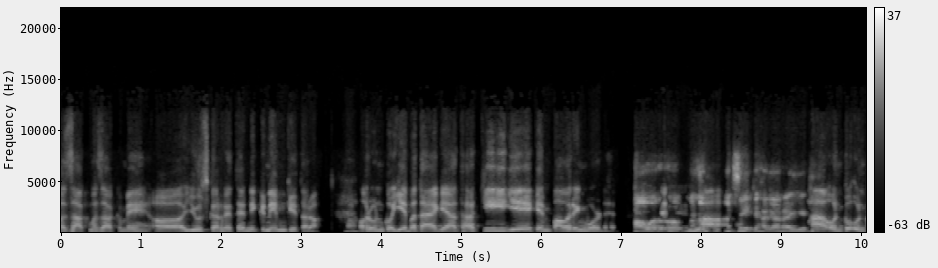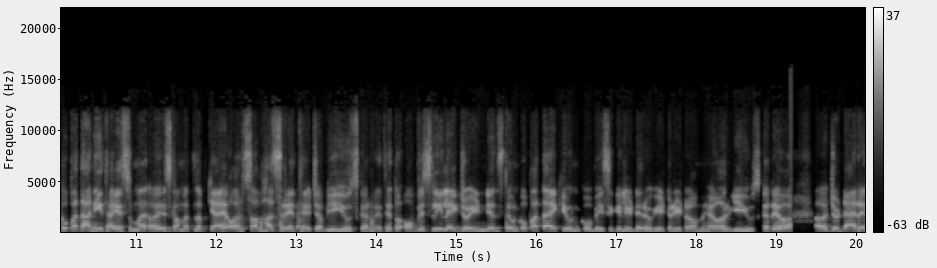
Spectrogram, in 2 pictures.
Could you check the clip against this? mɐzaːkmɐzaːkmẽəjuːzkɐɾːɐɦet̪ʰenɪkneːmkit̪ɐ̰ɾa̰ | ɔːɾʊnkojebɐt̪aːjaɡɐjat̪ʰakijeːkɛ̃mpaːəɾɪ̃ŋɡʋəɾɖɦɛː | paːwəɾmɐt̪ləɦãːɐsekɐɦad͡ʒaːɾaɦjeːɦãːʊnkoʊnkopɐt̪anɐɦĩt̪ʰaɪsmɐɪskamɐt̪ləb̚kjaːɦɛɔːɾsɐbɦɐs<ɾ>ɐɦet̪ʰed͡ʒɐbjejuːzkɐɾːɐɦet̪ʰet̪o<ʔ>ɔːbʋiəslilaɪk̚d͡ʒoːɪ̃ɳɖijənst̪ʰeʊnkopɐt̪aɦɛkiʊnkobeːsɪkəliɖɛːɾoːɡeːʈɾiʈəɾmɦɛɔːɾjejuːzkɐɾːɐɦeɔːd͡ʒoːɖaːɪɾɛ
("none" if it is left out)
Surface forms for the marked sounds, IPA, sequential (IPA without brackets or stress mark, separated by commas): ɾ, ʔ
